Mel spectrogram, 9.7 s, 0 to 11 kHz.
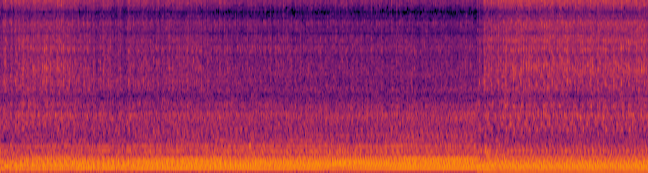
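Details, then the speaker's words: LS V8 swapped into a BMW E46, first start in chassis after shortening the harness, fuel pressure about 80 psi: steady, even deep burble settling slightly lower, no misses or knocks; healthy idle, sounds healthier than before. "I mean all we did was trim a bunch of wires back in theory so I'm glad it still works and it does sound a little healthier"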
